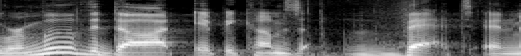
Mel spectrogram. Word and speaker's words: Vet: But if we remove the dot from the middle of Bet, now it becomes pronounced vet, like a V sound.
